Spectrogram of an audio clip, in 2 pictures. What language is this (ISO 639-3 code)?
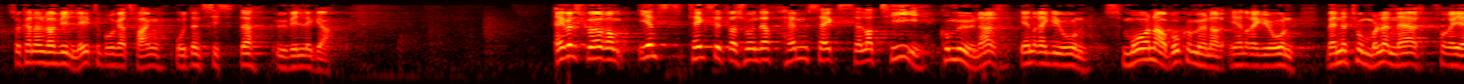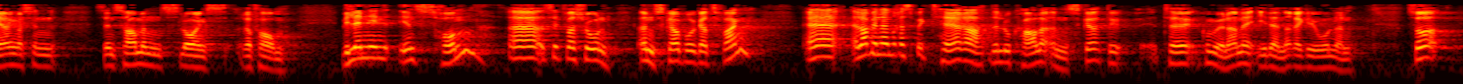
nob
